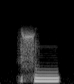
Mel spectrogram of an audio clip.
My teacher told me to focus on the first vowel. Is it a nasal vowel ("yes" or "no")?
no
